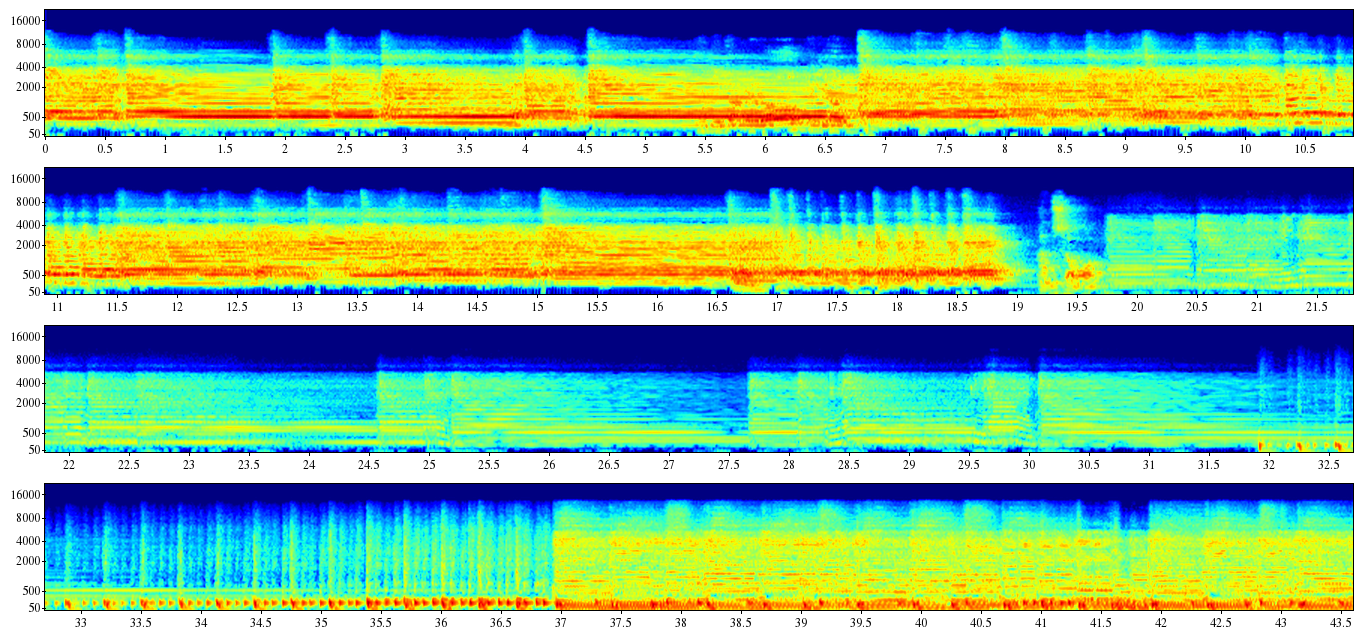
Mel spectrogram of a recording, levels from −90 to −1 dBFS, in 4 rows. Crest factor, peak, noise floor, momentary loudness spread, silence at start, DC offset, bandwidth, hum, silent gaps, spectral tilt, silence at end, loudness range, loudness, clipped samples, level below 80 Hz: 16 dB; 0 dBFS; -40 dBFS; 20 LU; 0 s; under 0.1%; 12.5 kHz; none; none; -4.5 dB/octave; 0 s; 21 LU; -14 LUFS; under 0.1%; -34 dBFS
